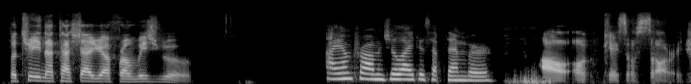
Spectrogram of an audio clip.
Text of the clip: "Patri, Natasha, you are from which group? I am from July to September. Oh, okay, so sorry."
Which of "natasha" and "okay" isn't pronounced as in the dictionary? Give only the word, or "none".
none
